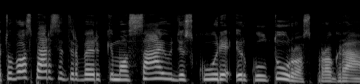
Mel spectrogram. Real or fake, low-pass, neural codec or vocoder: real; 10.8 kHz; none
